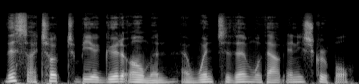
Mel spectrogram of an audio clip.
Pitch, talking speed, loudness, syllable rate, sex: 110 Hz, 250 wpm, -20 LUFS, 5.5 syllables/s, male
